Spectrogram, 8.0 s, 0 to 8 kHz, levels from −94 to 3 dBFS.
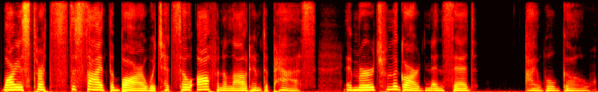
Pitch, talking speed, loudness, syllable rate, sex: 185 Hz, 165 wpm, -20 LUFS, 4.8 syllables/s, female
